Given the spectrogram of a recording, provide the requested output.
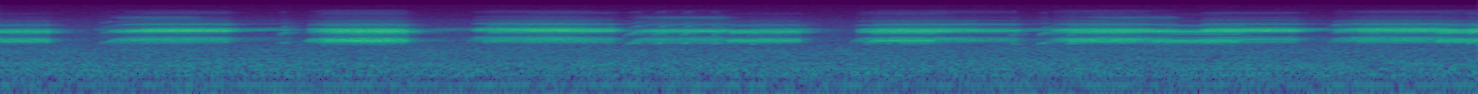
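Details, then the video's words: Frogs calling on a summer night in a Northern Virginia backyard: long, loud, buzzy trilled notes, each lasting about one to two seconds with short gaps, several callers overlapping in a steady chorus. "Frog Night"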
